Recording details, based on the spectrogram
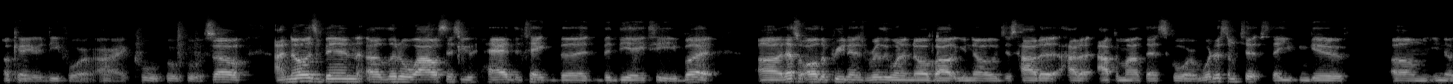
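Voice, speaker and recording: A man hosts a casual interview over a video call. His voice is low with a bright, forceful edge, and he talks in a laid-back way with friendly slang. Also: steady tone, a little fast. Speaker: podcast host.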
